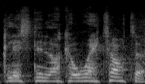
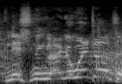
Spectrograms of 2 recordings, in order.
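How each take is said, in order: First: It is spoken in a Cockney accent. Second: It is spoken in a posh accent. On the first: It sounds horrendous this way. "if you hear that in a Cockney accent, that sounds horrendous" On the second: Only the original speaker could make it sound good.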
